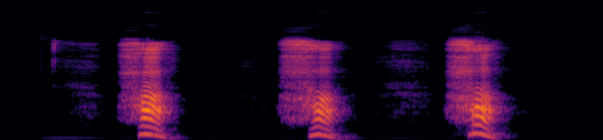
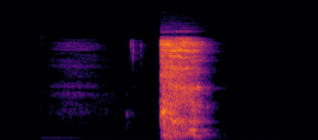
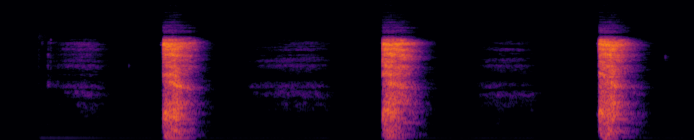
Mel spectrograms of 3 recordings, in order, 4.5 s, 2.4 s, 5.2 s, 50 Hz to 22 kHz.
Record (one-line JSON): {"exhalation_length": "4.5 s", "exhalation_amplitude": 16149, "exhalation_signal_mean_std_ratio": 0.34, "cough_length": "2.4 s", "cough_amplitude": 25783, "cough_signal_mean_std_ratio": 0.3, "three_cough_length": "5.2 s", "three_cough_amplitude": 25255, "three_cough_signal_mean_std_ratio": 0.29, "survey_phase": "beta (2021-08-13 to 2022-03-07)", "age": "45-64", "gender": "Female", "wearing_mask": "No", "symptom_none": true, "smoker_status": "Never smoked", "respiratory_condition_asthma": false, "respiratory_condition_other": false, "recruitment_source": "REACT", "submission_delay": "2 days", "covid_test_result": "Negative", "covid_test_method": "RT-qPCR", "influenza_a_test_result": "Negative", "influenza_b_test_result": "Negative"}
